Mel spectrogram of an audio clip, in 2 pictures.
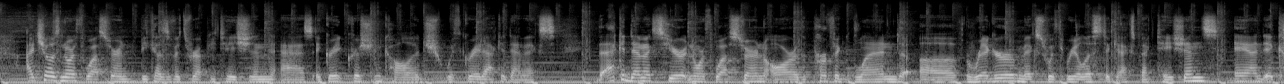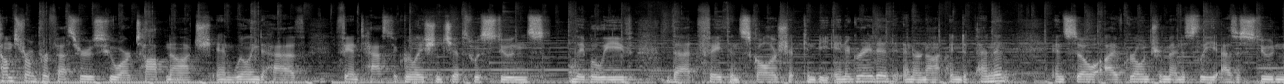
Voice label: Radio spots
